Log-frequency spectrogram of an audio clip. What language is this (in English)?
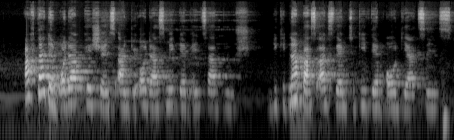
Nigerian Pidgin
